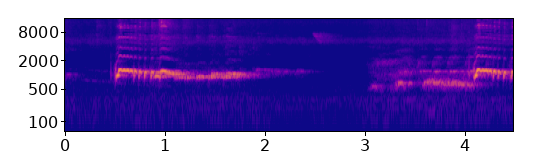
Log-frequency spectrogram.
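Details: Wild Javanese zebra dove singing in the songgo ratu style, a recording meant to prompt other doves to sing. A strong rolling coo fades into a long purr, then a lower burbling phrase leads into the next coo.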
